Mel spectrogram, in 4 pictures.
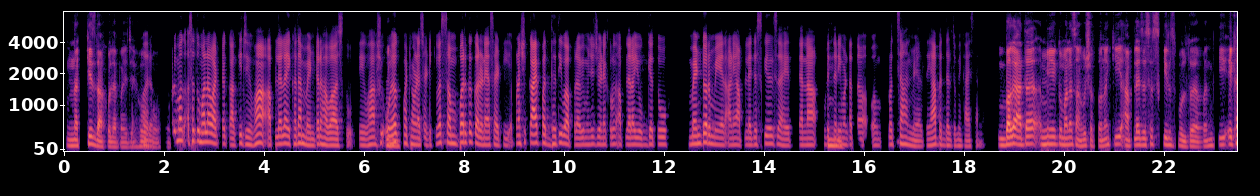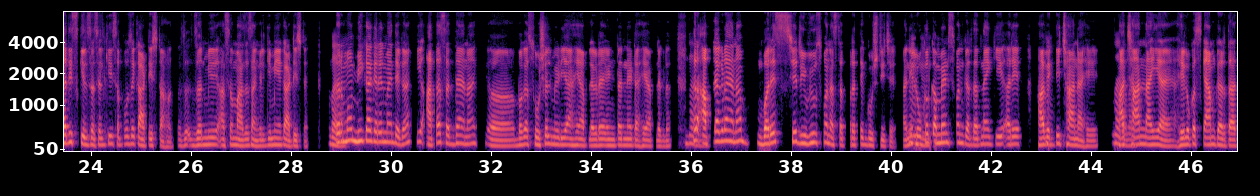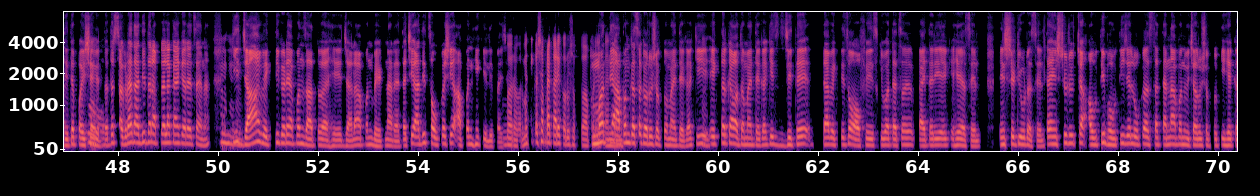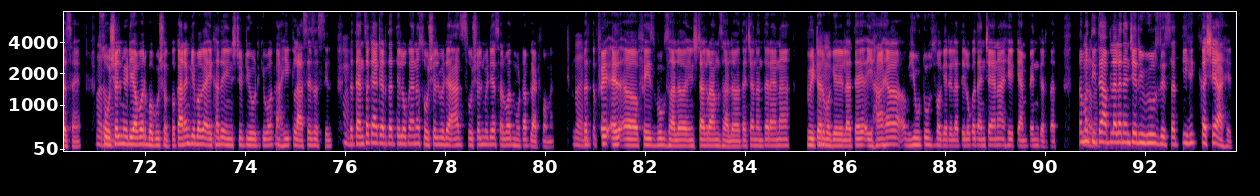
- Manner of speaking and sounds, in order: unintelligible speech; in English: "मेंटर"; tapping; in English: "मेंटर"; other background noise; in English: "रिव्ह्यूज"; in English: "कमेंट्स"; in English: "स्कॅम"; in English: "प्लॅटफॉर्म"; in English: "कॅम्पेन"; in English: "रिव्ह्यूज"
- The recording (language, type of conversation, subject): Marathi, podcast, तुम्ही मेंटर निवडताना कोणत्या गोष्टी लक्षात घेता?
